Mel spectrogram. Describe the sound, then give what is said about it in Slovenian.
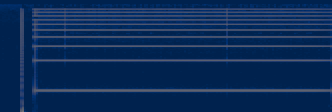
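Beeper tone from a ZX Spectrum computer: a faint click, then one steady, buzzy electronic note held unbroken for about three seconds before it tapers off slightly at the end. “V ozadju namreč lahko slišite zvoke ZX Spectruma, enega prvih računalnikov,”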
